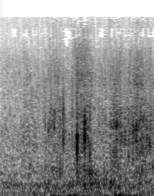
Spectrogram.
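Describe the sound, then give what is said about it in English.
Water pours steadily into a large tank for juvenile salmon at Carkeek Park, a soft continuous rush with a couple of faint metallic clinks partway through, without any voices. “Water comes down.”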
